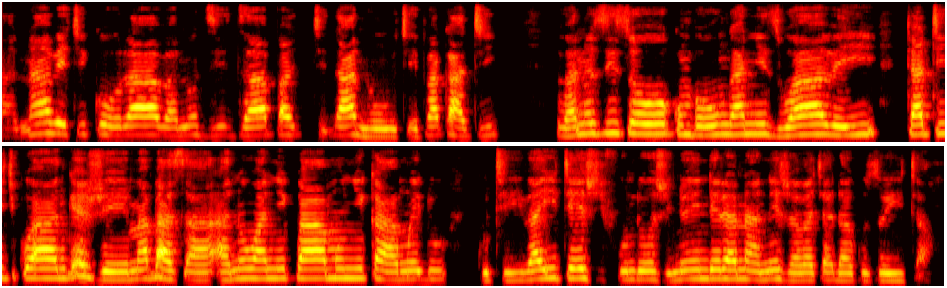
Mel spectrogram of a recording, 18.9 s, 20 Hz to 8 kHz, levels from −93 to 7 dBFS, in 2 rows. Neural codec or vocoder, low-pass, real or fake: none; 7.2 kHz; real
